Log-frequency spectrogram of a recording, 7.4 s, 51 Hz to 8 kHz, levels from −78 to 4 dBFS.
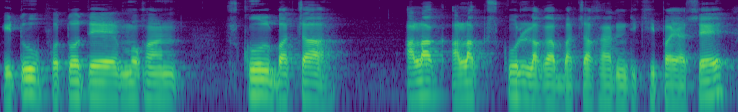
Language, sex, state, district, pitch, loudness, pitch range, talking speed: Nagamese, male, Nagaland, Dimapur, 95 Hz, -17 LUFS, 95-105 Hz, 120 wpm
